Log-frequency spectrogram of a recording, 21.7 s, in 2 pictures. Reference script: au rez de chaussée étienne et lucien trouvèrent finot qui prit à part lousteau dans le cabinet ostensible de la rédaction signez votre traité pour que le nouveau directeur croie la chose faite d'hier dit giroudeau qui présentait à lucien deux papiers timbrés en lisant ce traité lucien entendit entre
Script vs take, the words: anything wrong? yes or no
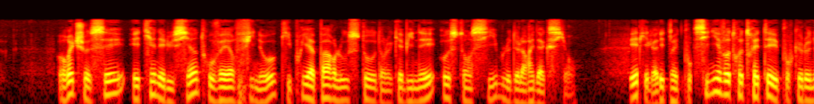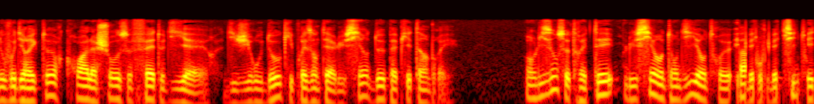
yes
